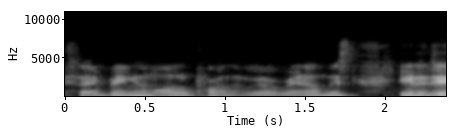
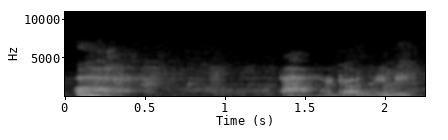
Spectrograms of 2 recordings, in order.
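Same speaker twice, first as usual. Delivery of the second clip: cooing whisper; 6 semitones lower, 16 dB quieter than usual. Real, not acted. Cooing at a pet.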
